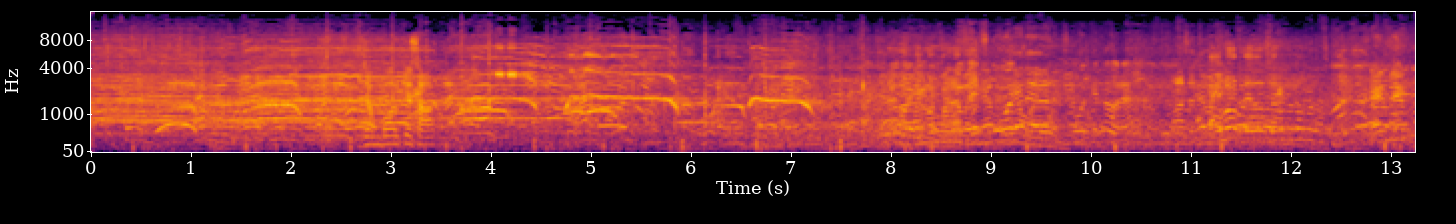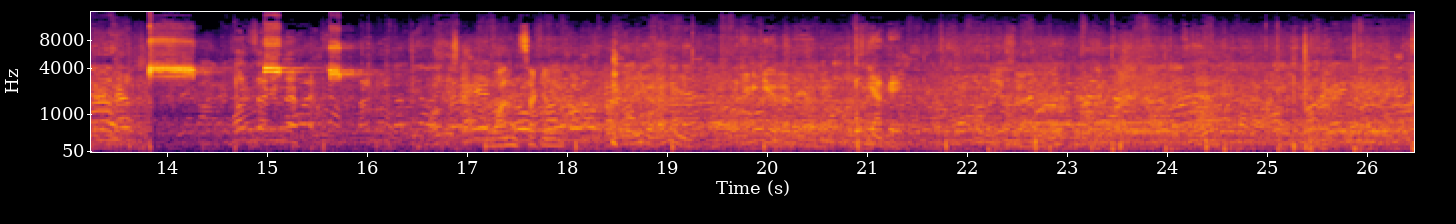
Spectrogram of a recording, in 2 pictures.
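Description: A crowd of spectators chatters and calls out loudly, outdoors.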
